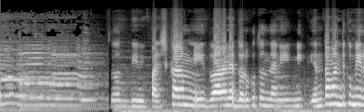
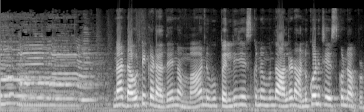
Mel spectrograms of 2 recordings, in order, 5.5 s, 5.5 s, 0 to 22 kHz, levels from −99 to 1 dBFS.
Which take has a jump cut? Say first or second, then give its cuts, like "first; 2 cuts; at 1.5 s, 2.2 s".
first; 1 cut; at 1.5 s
